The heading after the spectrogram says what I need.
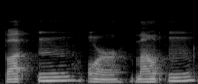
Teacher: We don't say button, mountain with a vowel for that letter O. We just say the N sound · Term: syllabic N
